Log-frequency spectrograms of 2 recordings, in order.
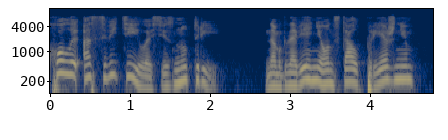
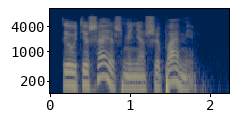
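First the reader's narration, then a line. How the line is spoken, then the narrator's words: Grumbling. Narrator (Russian): проворчал Пол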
